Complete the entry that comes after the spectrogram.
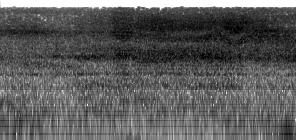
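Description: A steam engine hisses steadily, a bright, airy rush of escaping steam that swells a little louder partway through and holds without pause. No voices are heard.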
